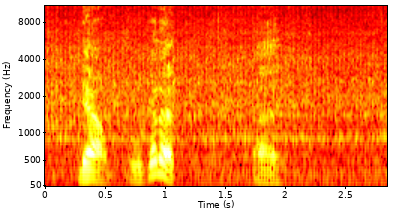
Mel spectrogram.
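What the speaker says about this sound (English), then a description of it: "we want to start the tractor up and get it up to operating temperature so all the oil comes out" A tractor engine idles with a steady low rumble, running in the background while someone talks over it.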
